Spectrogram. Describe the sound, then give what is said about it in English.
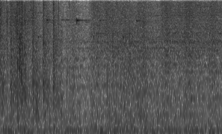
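Gunfire from a rifle shot on a rooftop during a chaotic firefight, set in a loud and continuous barrage of dense crackling shots and heavy booms with no pause. “My bullet left the rifle just as he aimed at Saul.”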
